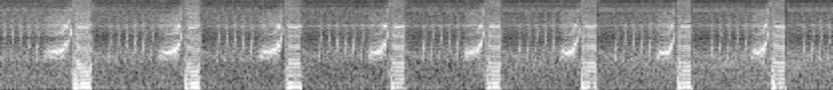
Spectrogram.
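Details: Singing cicada approached closely and recorded as it worked its abdomen; strong repeated phrases of rising ratcheting pulses capped by a sharp broadband buzz, eight in a row at just under one per second.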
